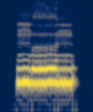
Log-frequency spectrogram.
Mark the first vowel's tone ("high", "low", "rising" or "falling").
high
